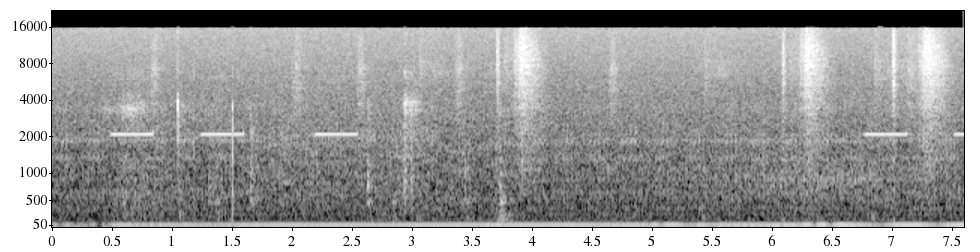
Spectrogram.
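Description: Repeating reversing beeps from a truck in Euro Truck Simulator 2, evenly spaced tones over a constant low engine rumble and a few soft clunks, with no talk.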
